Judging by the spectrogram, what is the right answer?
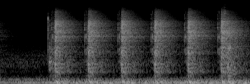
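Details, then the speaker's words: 2JZ car with a newly installed Smooth Stage bump box, trans brake button pressed: crisp, evenly spaced clicks about three per second; trans brake solenoid pulsing normally, rate adjustable. "So when you push the button, the trans brake button, and then you can hear it clicking."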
